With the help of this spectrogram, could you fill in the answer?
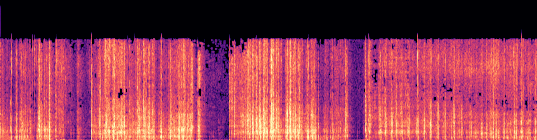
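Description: Long nails scratch along the exposed ribbed inner layer of a hand-sized corrugated cardboard sheet held upright. The result is a dense, bright, raspy stream of rapid ticking scrapes with three brief pauses between strokes.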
